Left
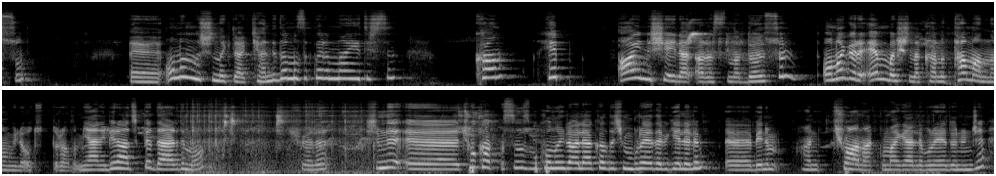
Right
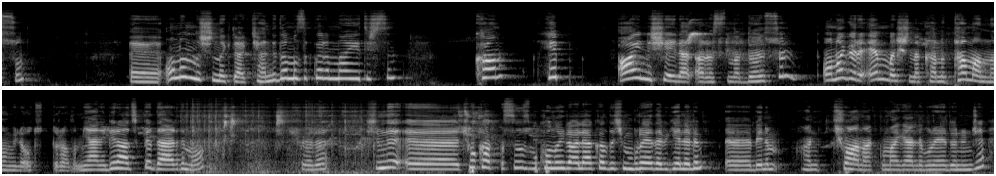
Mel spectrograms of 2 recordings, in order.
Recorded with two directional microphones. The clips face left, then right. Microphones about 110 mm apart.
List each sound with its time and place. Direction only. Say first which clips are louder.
0.0 s dog: right 4 dB; 45° right (ahead or behind)
1.2 s speech: right 4 dB; 60° right (ahead or behind); by 4.1 s 75° right (ahead or behind)
4.7 s a sound: right 4 dB; 65° right (ahead or behind)
6.1 s a woman's voice: right 4 dB; 60° right (ahead or behind)
6.7 s speech: right 3 dB; 30° right (ahead or behind)
11.9 s speech: right 2 dB; 10° right (ahead or behind)
12.8 s speech: right 3 dB; 25° right (ahead or behind)
13.6 s speech: right 3 dB; 35° right (ahead or behind)
19.4 s speech: right 3 dB; 35° right (ahead or behind)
